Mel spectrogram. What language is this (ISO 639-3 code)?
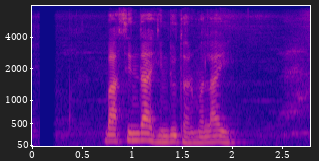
nep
